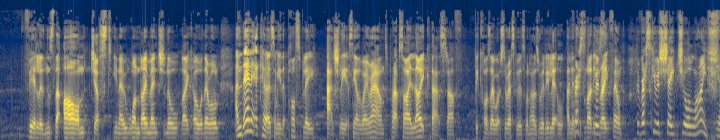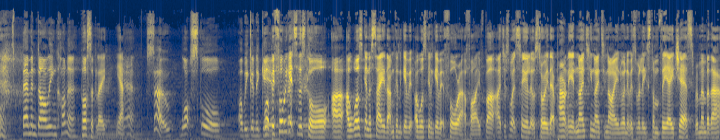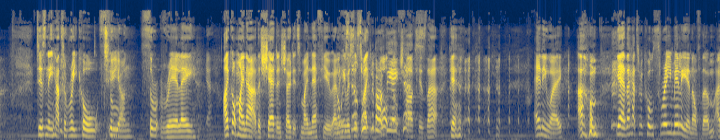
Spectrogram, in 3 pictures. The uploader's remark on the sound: Parts of the podzine were recorded live at Latitude.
